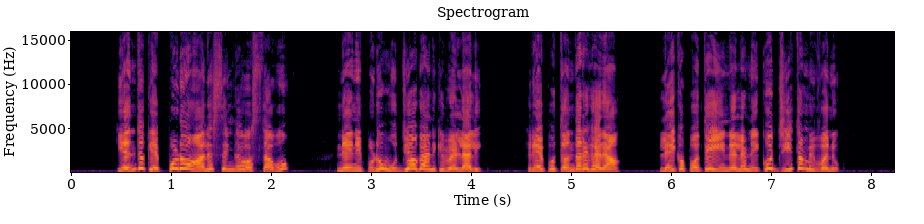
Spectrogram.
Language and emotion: Telugu, angry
